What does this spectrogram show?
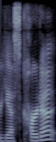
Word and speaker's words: Yescarta: In the show notes, you will find the written pronunciations for Yescarta and axicabtagene SYE-loe-LOO-sel, links to my sources, links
